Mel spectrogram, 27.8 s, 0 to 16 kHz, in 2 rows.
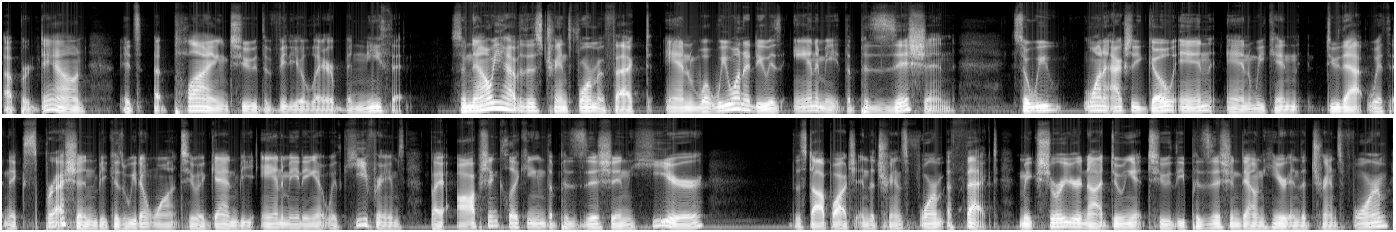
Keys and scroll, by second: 0.8 super+z, 4.3 super+z.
